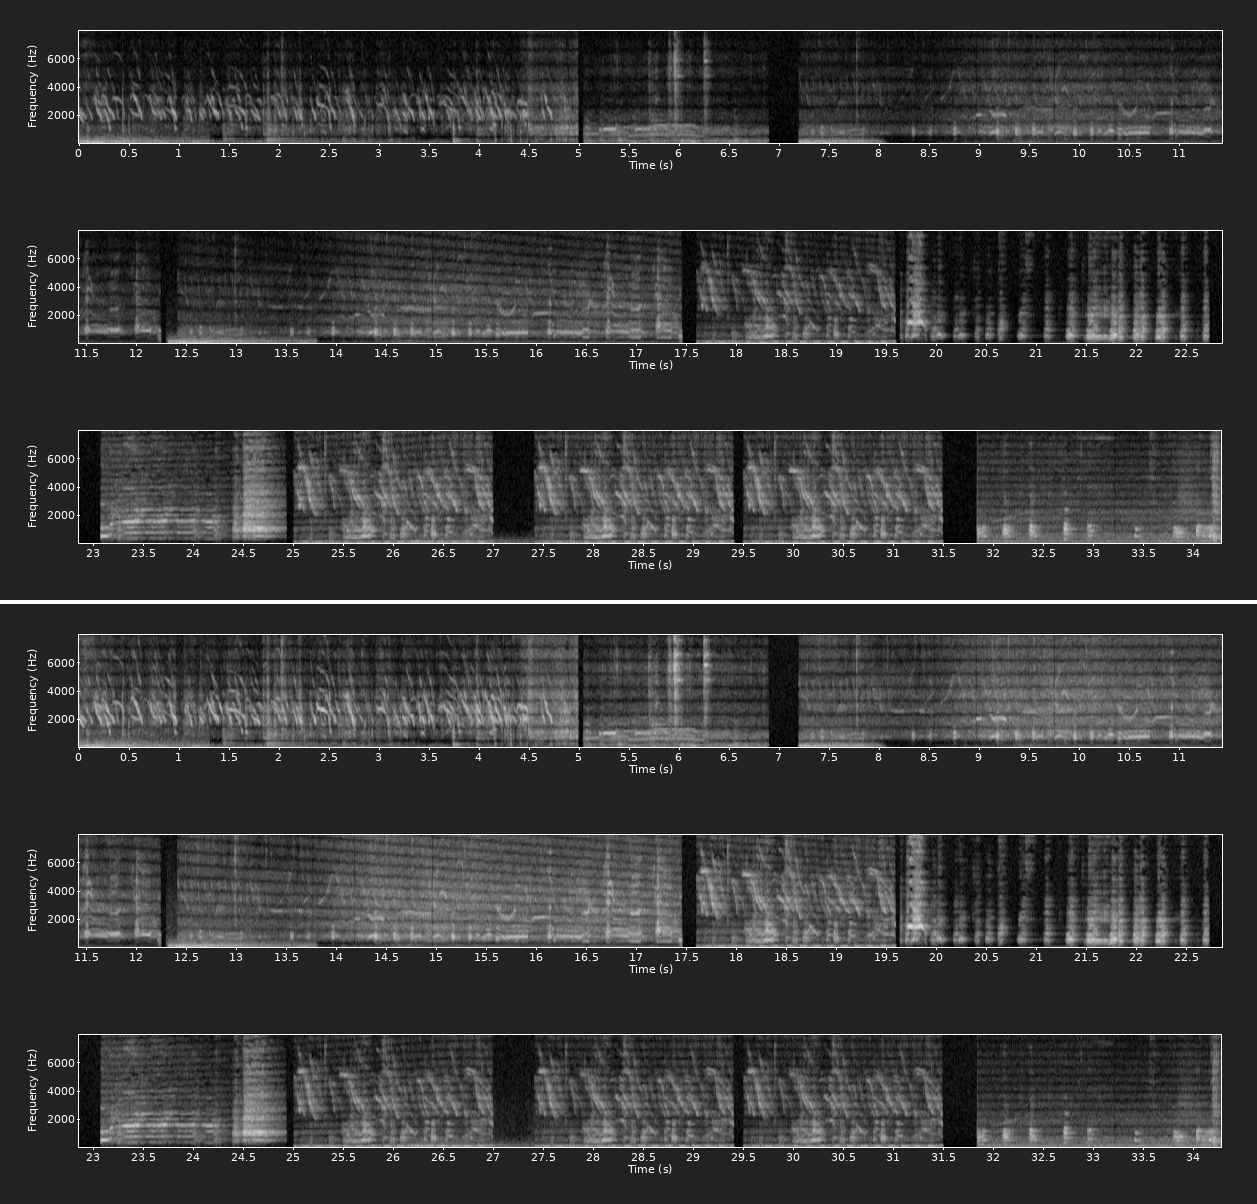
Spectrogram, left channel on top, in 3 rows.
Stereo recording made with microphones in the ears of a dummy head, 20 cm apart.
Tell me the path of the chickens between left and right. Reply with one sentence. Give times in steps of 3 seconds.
You can hear the chickens on the right from 0 s, in the centre from 21 s and on the left from 24 s.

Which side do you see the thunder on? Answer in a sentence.
In this clip you hear the thunder on the right.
